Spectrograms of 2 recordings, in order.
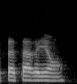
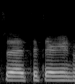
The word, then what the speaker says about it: Tatarian: I pronounce it the French way, so Tatarian, but Tatarian works as well, so.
